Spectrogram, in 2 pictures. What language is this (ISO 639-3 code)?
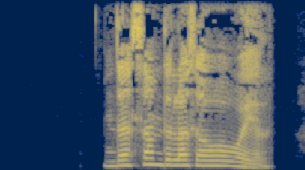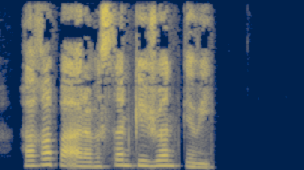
pus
